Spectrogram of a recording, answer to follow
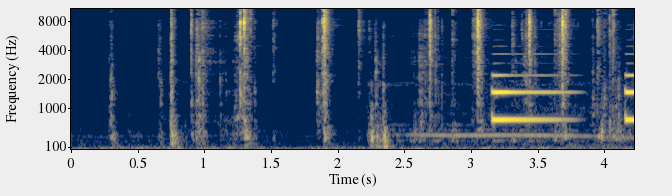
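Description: Ignition key clicking as it is turned through its positions in a 2004–2008 Ford F-150, the key ring jangling. A low steady hum comes on a little after two seconds in, and about three seconds in the truck's warning chime sounds once.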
